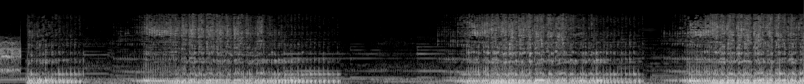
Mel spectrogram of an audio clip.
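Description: Crocodile growling in four long, deep bouts, with short pauses between them.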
